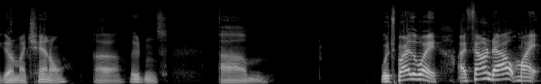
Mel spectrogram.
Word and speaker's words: Ludens: Um, but yes, but then it's pronounced Ludens.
